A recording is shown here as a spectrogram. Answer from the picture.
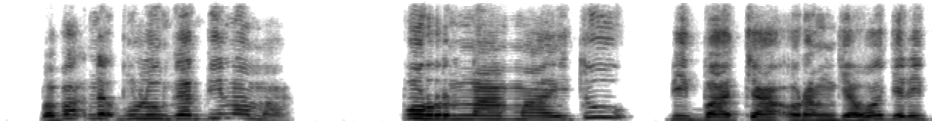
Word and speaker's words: Purnama: gak perlu ganti nama Purnama itu dibaca orang Jawa jadi Purnomo Oh gitu jadi Purnomo oke nah Ini yang jadi masalah saya saya bilang karena nama aslinya Purnama dibacanya Purnomo saya sudah presiden Bro presiden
